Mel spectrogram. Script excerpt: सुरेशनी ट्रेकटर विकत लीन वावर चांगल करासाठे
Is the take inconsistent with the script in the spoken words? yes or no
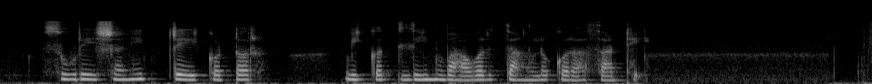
no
